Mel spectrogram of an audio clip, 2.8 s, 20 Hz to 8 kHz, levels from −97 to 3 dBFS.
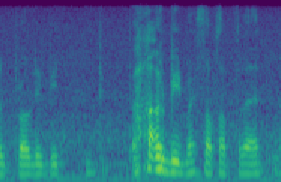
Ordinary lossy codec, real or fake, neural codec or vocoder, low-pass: none; real; none; 7.2 kHz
